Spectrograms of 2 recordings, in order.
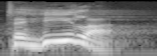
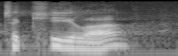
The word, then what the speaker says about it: tehillah: Here's the third one, tehillah. Tehillah, this is to sing a song of thanksgiving. Now, you need to make sure you pronounce that correctly. It's not tequila. It's tehillah.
